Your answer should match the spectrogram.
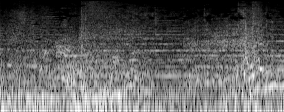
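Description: Film soundtrack mix: orchestral score under heavy crash and impact effects of a giant ape fighting a dinosaur, with a big crash about half a second in and another near the end.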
